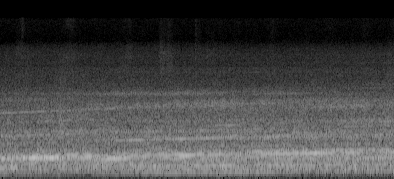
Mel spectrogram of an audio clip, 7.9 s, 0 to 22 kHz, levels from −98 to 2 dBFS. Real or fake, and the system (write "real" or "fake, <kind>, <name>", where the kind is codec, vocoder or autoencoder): real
